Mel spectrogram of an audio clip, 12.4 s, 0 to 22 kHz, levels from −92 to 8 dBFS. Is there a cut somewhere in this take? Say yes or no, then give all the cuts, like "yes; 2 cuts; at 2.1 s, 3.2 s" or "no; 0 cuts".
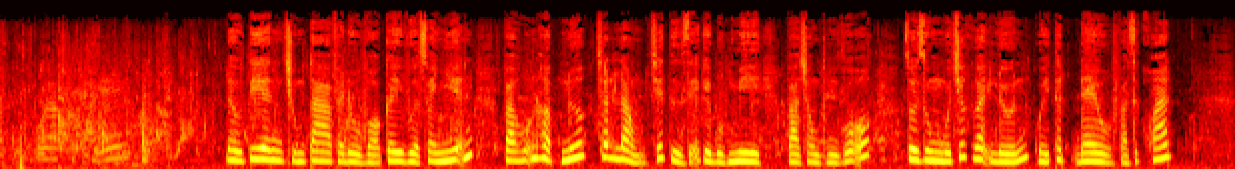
no; 0 cuts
